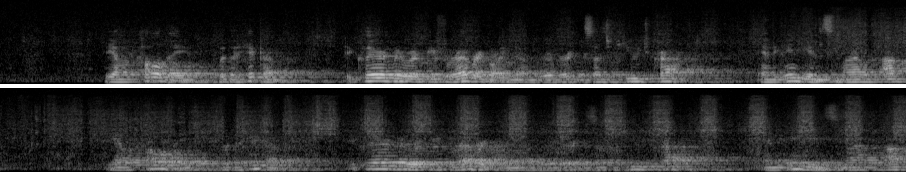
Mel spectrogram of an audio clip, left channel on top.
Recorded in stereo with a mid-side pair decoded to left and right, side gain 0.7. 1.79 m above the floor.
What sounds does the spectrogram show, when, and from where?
1.1 s a man speaking: 60° left, 7 m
